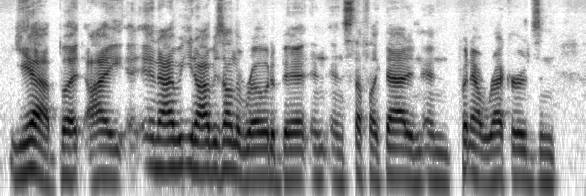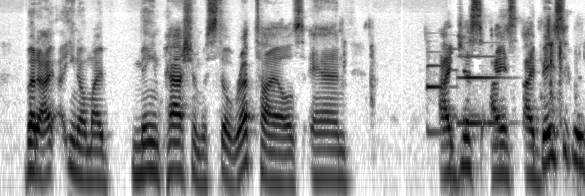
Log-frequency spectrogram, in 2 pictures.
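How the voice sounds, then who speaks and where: Music plays in the background as a man speaks. His voice is fairly high in pitch, at a moderate pace. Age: 40s. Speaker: field herpetologist. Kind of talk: podcast interview. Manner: halting.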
